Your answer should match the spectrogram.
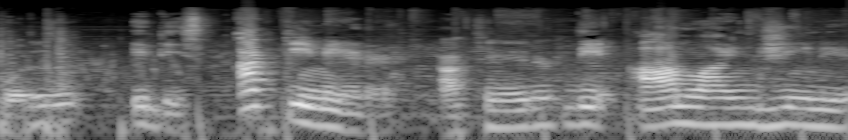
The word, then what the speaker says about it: Akinator: we're going I don't even know how to pronounce this what what is it it is Akinator Akinator the line Genie it's supposed to like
